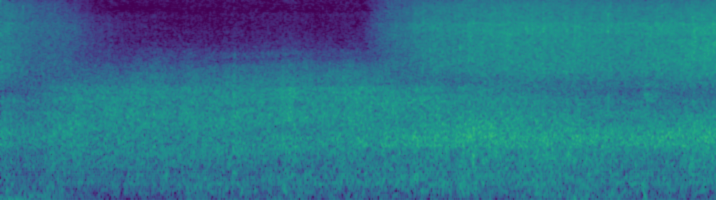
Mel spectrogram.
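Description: Sea surf washing against a rock seawall, with wind buffeting the microphone: a steady rushing noise.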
